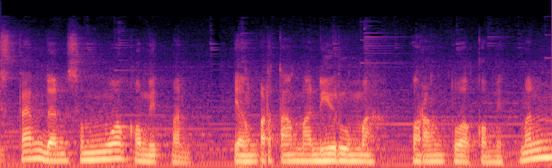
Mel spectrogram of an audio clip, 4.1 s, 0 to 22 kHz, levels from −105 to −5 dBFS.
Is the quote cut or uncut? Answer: cut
